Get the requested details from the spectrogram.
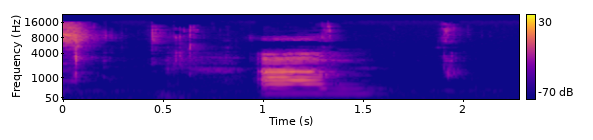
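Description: Wet chewing and slurping of chicken carbonara pasta with sauce, a few short squishy bursts with a brief voiced hum in the middle and one final smack, heard alone without talk.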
